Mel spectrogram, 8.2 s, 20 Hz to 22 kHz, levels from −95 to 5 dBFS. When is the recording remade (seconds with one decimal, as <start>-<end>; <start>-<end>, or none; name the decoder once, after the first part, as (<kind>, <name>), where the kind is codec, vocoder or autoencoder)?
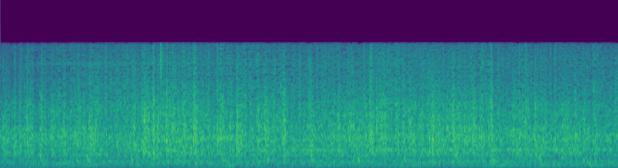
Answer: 0.8-3.5 (vocoder, Vocos); 5.2-6.0; 6.5-7.5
